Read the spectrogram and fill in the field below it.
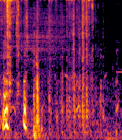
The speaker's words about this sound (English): Stick it in and turn the key. Let's try it again.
